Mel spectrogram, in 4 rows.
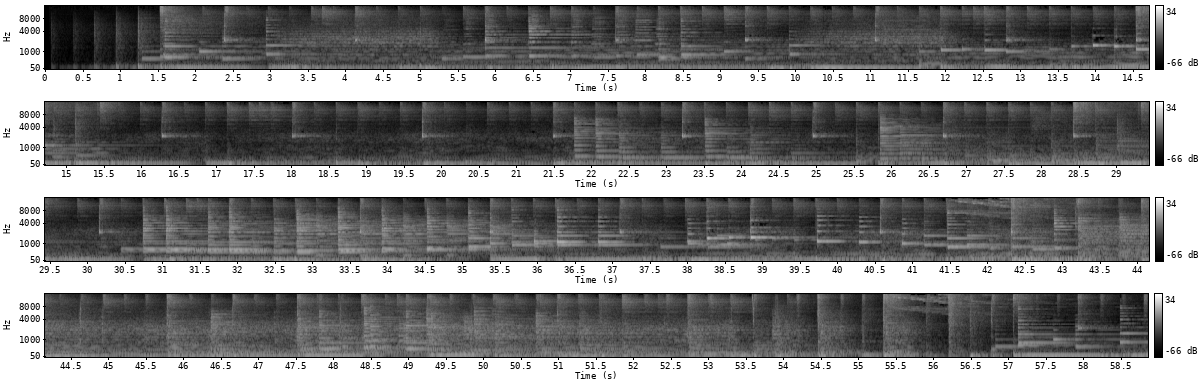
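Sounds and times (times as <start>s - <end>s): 
jazzy noir music: 1.2s - 58.8s.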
